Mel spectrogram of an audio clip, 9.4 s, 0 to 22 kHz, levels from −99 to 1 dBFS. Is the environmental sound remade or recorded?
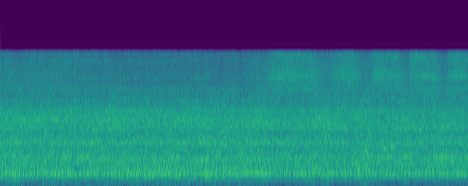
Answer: remade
